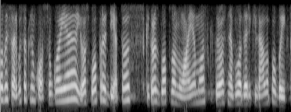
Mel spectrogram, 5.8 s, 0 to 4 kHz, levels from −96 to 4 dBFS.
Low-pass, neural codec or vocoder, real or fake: 3.6 kHz; none; real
